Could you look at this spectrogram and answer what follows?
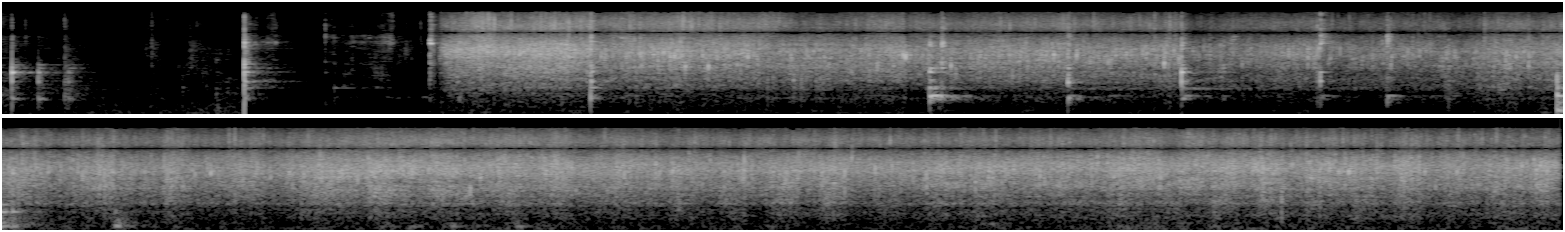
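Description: Pork hits a very hot wok and bursts into a loud, steady sizzle that carries on unbroken, with a few clinks of utensils against the pan just before it starts.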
